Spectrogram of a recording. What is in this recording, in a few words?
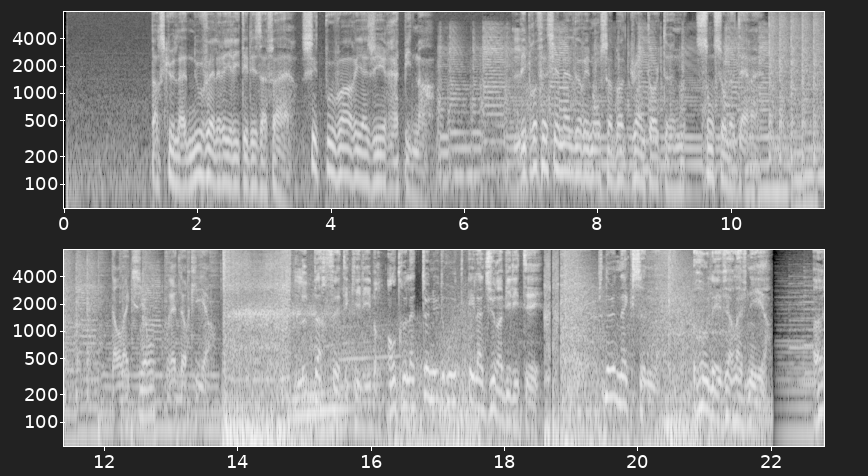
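French Canadian M Commercial, male; voice over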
